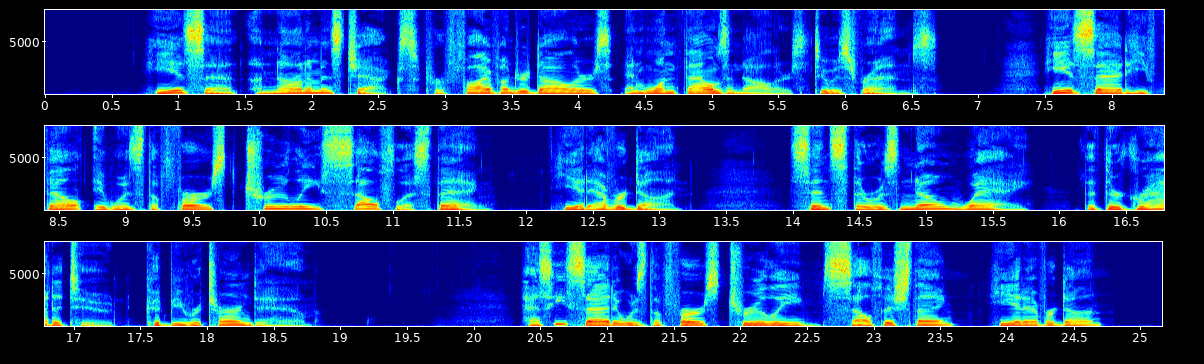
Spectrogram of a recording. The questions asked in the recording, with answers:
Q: Has he said it was the first truly selfish thing he had ever done?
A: No, he hasn't said it was the first truly selfish thing he had ever done.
